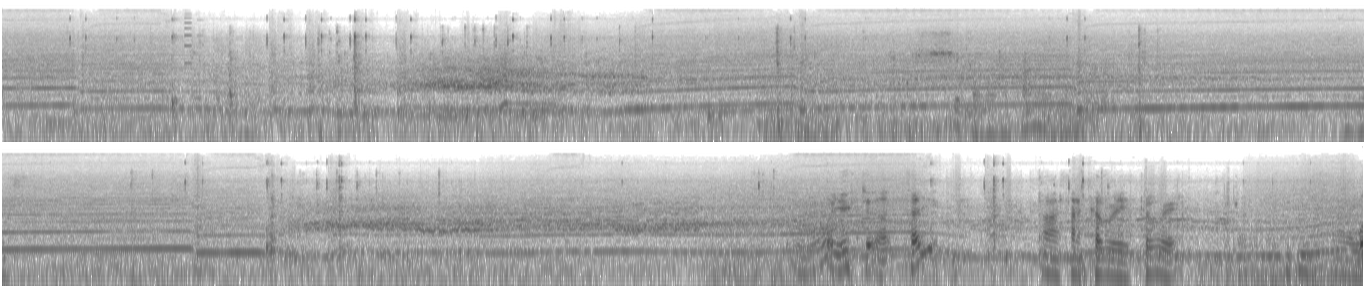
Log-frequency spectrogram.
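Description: A racing car engine roars and shifts gears as it speeds around a track.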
